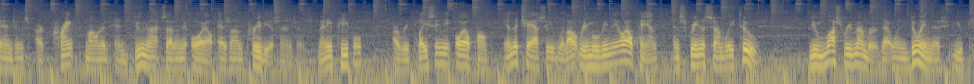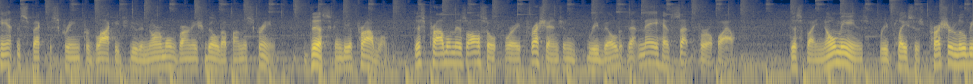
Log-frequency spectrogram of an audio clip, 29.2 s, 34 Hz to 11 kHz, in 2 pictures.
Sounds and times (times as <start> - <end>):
Speech: 0.0 - 11.4, 12.2 - 25.7, 26.5 - 29.2
Music: 0.0 - 29.2.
